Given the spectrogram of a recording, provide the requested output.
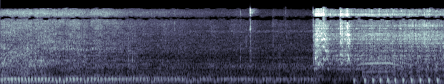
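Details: Motorcycle started on the electric starter after its regulator-rectifier was reconnected: catches after a brief crank and settles into a steady, even single-cylinder thump at idle, no knocks or misses; normal.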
